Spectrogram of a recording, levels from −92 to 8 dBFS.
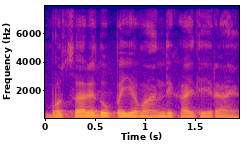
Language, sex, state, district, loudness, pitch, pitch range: Hindi, male, Chhattisgarh, Bilaspur, -16 LUFS, 110 Hz, 105-110 Hz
